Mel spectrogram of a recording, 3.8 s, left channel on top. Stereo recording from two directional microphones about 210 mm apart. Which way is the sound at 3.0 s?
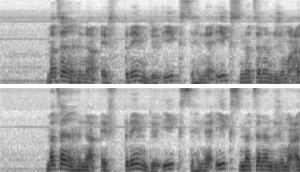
40° right (ahead or behind).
